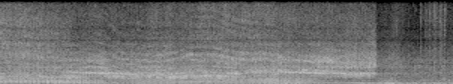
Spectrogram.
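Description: Tyres squeal as a car spins its wheels in a burnout.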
